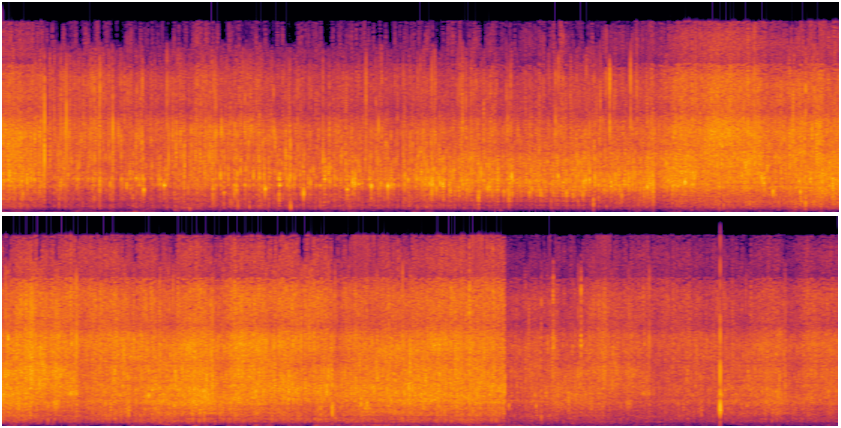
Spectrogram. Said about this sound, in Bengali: কাঁকড়া ভাজার জন্য তেল গরম হয়ে গেছে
